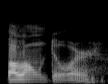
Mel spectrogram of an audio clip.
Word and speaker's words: Ballon d'Or: Ball d'Or? – Ballon d'Or. Ballon. It's golden ball in French.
